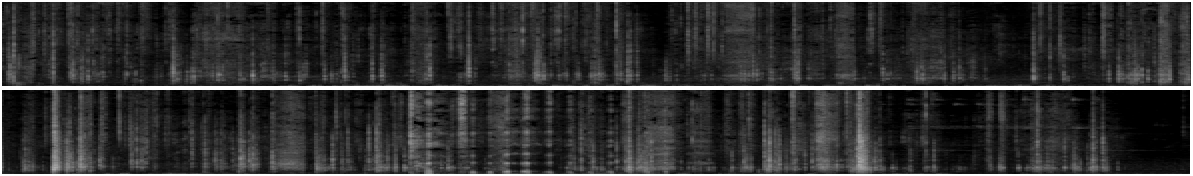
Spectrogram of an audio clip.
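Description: A dog sniffs and snuffles at a rubber toy.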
